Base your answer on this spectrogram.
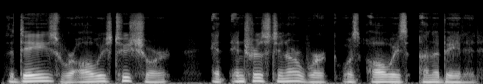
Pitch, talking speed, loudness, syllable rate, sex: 120 Hz, 175 wpm, -18 LUFS, 5.3 syllables/s, male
